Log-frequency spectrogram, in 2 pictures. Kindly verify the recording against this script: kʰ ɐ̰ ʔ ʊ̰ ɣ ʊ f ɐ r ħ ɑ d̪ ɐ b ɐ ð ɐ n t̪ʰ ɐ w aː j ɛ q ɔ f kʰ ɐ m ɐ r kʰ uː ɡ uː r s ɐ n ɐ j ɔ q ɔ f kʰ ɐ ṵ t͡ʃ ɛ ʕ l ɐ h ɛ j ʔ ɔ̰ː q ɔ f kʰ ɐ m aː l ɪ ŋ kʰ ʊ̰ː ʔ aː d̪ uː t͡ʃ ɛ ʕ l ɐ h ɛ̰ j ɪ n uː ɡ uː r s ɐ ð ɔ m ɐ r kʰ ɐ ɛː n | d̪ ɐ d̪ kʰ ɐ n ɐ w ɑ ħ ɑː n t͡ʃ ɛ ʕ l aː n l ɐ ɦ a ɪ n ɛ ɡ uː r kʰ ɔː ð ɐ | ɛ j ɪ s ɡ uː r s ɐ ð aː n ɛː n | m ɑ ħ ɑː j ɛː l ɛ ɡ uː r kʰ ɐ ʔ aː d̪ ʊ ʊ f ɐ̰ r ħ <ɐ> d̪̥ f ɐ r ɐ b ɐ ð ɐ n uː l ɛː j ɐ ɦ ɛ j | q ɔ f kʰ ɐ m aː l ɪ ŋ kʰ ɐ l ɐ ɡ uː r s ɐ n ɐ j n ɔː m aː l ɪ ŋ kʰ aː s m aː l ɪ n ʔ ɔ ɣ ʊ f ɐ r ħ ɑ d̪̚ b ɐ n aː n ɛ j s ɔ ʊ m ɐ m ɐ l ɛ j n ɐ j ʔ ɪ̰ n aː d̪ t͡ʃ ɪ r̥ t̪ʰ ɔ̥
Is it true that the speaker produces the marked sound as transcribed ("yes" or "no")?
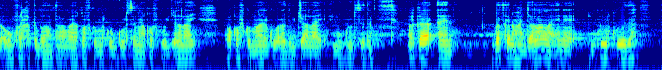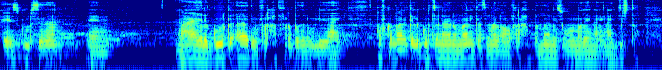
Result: no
